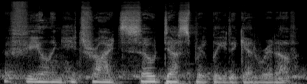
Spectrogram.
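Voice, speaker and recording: Low-voiced male narrator over noisy ambience. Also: a little fast. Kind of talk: scripted dramatic narration.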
